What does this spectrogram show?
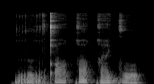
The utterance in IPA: r o r qʼ ɑ q o q i ɡ o

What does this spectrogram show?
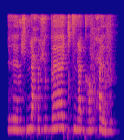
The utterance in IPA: ɦ ɪː l ɪ ç ɲ ɪ ħ u ç ʊ b ɛː ɟ ɪ tˤ ɲ ɪː ɡʱ ʌ v ħ ɪ v

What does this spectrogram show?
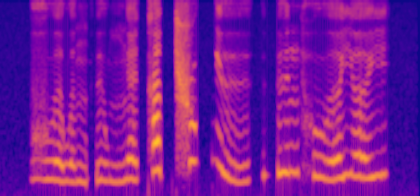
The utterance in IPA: ɣ u˨˩ ə̯ w ə˨˩˨ ŋ ʔ ɨ˨˩ w ŋ ɛ˨˩˦ k a˦˥ t̚ ʂ u˦˥ k̚ j ɨ˨˩˨ | ʔ ɨ˧ n h u˨˩˦ ə̯ j ə˧˥ j

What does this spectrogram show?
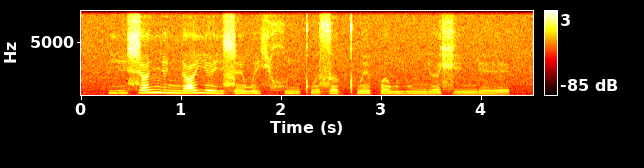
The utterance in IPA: j i ɕ a ɲ ə ɲ a j e j ɮ e w e ç xʷ ɘ ɲ kʷʼ ɘ z ə kʷʼ e p ə w i w ɲ ɘ xʲ ɘ ɲ e

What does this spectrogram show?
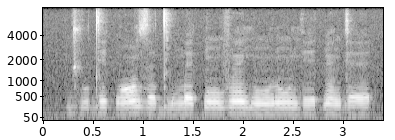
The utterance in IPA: d͡ʒ u˨ d e˧ ɡ ɔ̃˨˦ z ə˧ d i˨ m ɛ˧ k͡p ũ˧ v ɛ̃˦ j ũ˨ l ũ˧ j e˨ ɗ ɛ̃˧ ɡ ɛ˨

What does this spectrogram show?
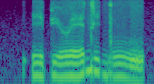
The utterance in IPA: ʔ i pʲ ɨ ɹ e d i ɡ u

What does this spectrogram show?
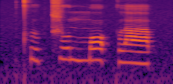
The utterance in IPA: tʰ ɯ˨˩ k̚ t͡ɕ o˧ n m ɔ˥˩ ʔ k l a˨˩ p̚

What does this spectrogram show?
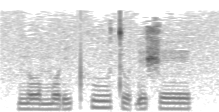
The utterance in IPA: n oː˨ m o˨ ɾ i˦ pʰ uː˦ t u˨ ɗ ɪ˦˨ ʃ eː˦

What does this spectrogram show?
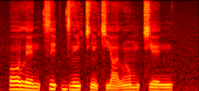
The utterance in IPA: ɔ˦ l e˧ n t͡s i˦ ʔ d͡z ĩ˦ t͡ɕ ẽ˨˩ t͡ɕ j a˨˩ l ɔ̃˧ m t͡ɕ e˧ ŋ

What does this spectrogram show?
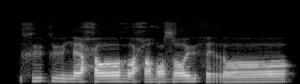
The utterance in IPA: x ʉ k ʉː n ɜ ħ ɔː ɦ ɔ ħ ɜ ðˤ o zˤ ʉː h ə r ɔː

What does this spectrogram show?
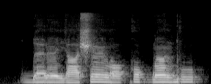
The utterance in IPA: ɡ͡b ɛ˨ ɾ ɛ̃˨ j a˨ ʃ ɛ̃˧ l ɔ˨ k o˧ ɡ͡b ã˧ ɡ͡b u˧

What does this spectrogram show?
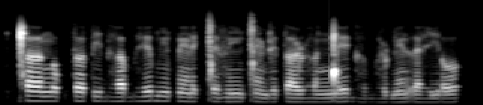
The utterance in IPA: ǁ ɜ ŋ ɤ p t ə t i dʱ ɜ bʱ ɪ b ĩ p ẽ ɾ e ǀ ɪ z ĩ ǀ ẽ ɖ ɪ t ɜ ɭ ɦ ə ŋ͡ǃ e ɡʱ ə̤ bʱ ə ɭ ɖ ẽ r ɛ ɦ i ɾ ɤ

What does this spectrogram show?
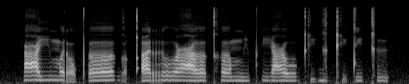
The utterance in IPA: ʕ iː m ʌ ɾ ɔ̰ pʼ ʌː ɡ ɔ̰ qʼ ʌ r oː ʕ ʌː kʰ ʌː m i pʰ iː ʕ oː kʼ ḭ ɡ ɨ kʼ ḭ t iː kʼ ɨ

